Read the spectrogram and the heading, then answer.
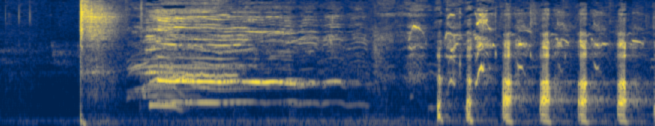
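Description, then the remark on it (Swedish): A sparkling wine bottle is opened gently so that it does not pop, with a brief, soft hiss of escaping gas, followed by a high squealing tone and then a run of short, rhythmic bursts. “Sen ska det här egentligen låta som en nunnefis om man öppnar den rätt. Det ska men, inte poppa.”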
